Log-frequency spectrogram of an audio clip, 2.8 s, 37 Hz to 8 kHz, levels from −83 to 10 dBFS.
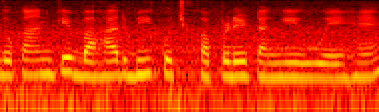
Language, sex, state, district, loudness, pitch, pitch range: Hindi, female, Uttar Pradesh, Jalaun, -24 LUFS, 215 Hz, 195-225 Hz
